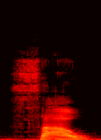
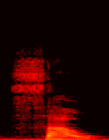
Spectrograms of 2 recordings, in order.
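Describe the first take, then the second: First: It is said like the noun meaning female pig. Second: The same.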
